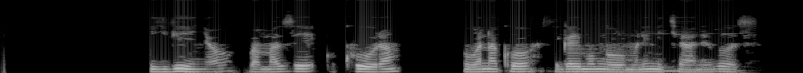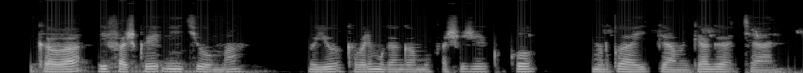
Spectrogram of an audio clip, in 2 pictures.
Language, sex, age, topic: Kinyarwanda, male, 25-35, health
